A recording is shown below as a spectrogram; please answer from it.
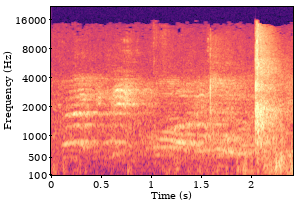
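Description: Shouted calls from several football players and spectators, raised voices overlapping, with low thuds underneath.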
